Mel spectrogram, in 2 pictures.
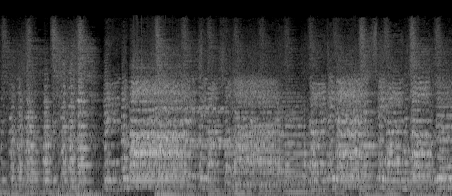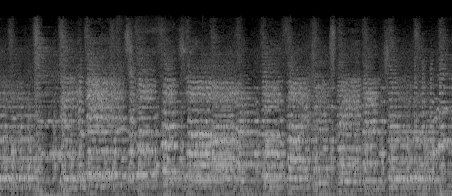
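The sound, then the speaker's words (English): A military band plays the official US Space Force theme song, a dense, loud and continuous full-band march that runs without pause and with no speaking voices. “do you want to hear the Space Force theme? Absolutely. Dude. It's so ridiculous. Straight out of the American song bag. It's called Semper Supra.”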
